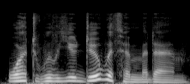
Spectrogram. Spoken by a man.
Yes: male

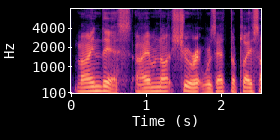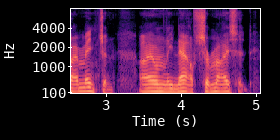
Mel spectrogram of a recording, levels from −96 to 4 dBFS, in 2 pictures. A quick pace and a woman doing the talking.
No: fast, 215 wpm; male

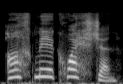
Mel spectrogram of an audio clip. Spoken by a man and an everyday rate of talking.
No: female; average, 195 wpm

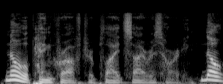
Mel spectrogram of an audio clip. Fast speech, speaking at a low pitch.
No: average, 160 wpm; low, 110 Hz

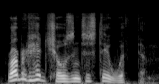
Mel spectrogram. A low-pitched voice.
No: medium, 145 Hz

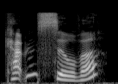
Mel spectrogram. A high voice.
Yes: very high, 285 Hz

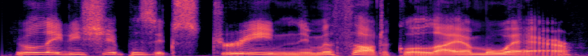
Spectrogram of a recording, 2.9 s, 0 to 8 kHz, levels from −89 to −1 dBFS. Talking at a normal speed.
Yes: average, 165 wpm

